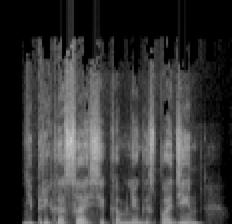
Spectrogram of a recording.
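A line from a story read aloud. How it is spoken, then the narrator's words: Agitated whisper. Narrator (Russian): взволнованно шептала она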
